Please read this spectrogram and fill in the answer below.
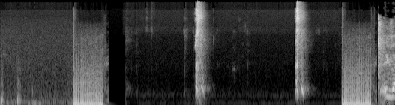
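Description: Two brief, sharp sneezes about two seconds apart, between louder droning noises and room sounds; a cat sneezing.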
